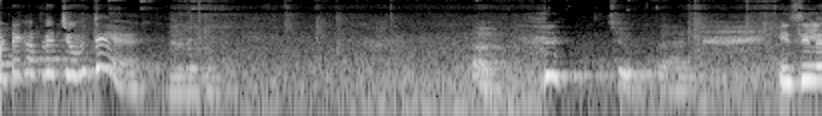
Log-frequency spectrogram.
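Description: A woman laughs nearby.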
